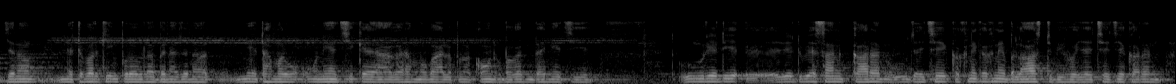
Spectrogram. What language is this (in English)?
Maithili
